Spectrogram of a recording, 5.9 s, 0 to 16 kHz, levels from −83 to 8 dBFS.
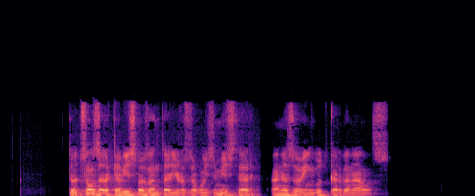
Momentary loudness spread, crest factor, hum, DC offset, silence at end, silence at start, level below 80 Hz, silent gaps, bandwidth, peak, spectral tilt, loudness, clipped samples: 10 LU; 16 dB; none; under 0.1%; 1.1 s; 0.85 s; -50 dBFS; none; 8.2 kHz; -2 dBFS; -5.5 dB/octave; -17 LUFS; under 0.1%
